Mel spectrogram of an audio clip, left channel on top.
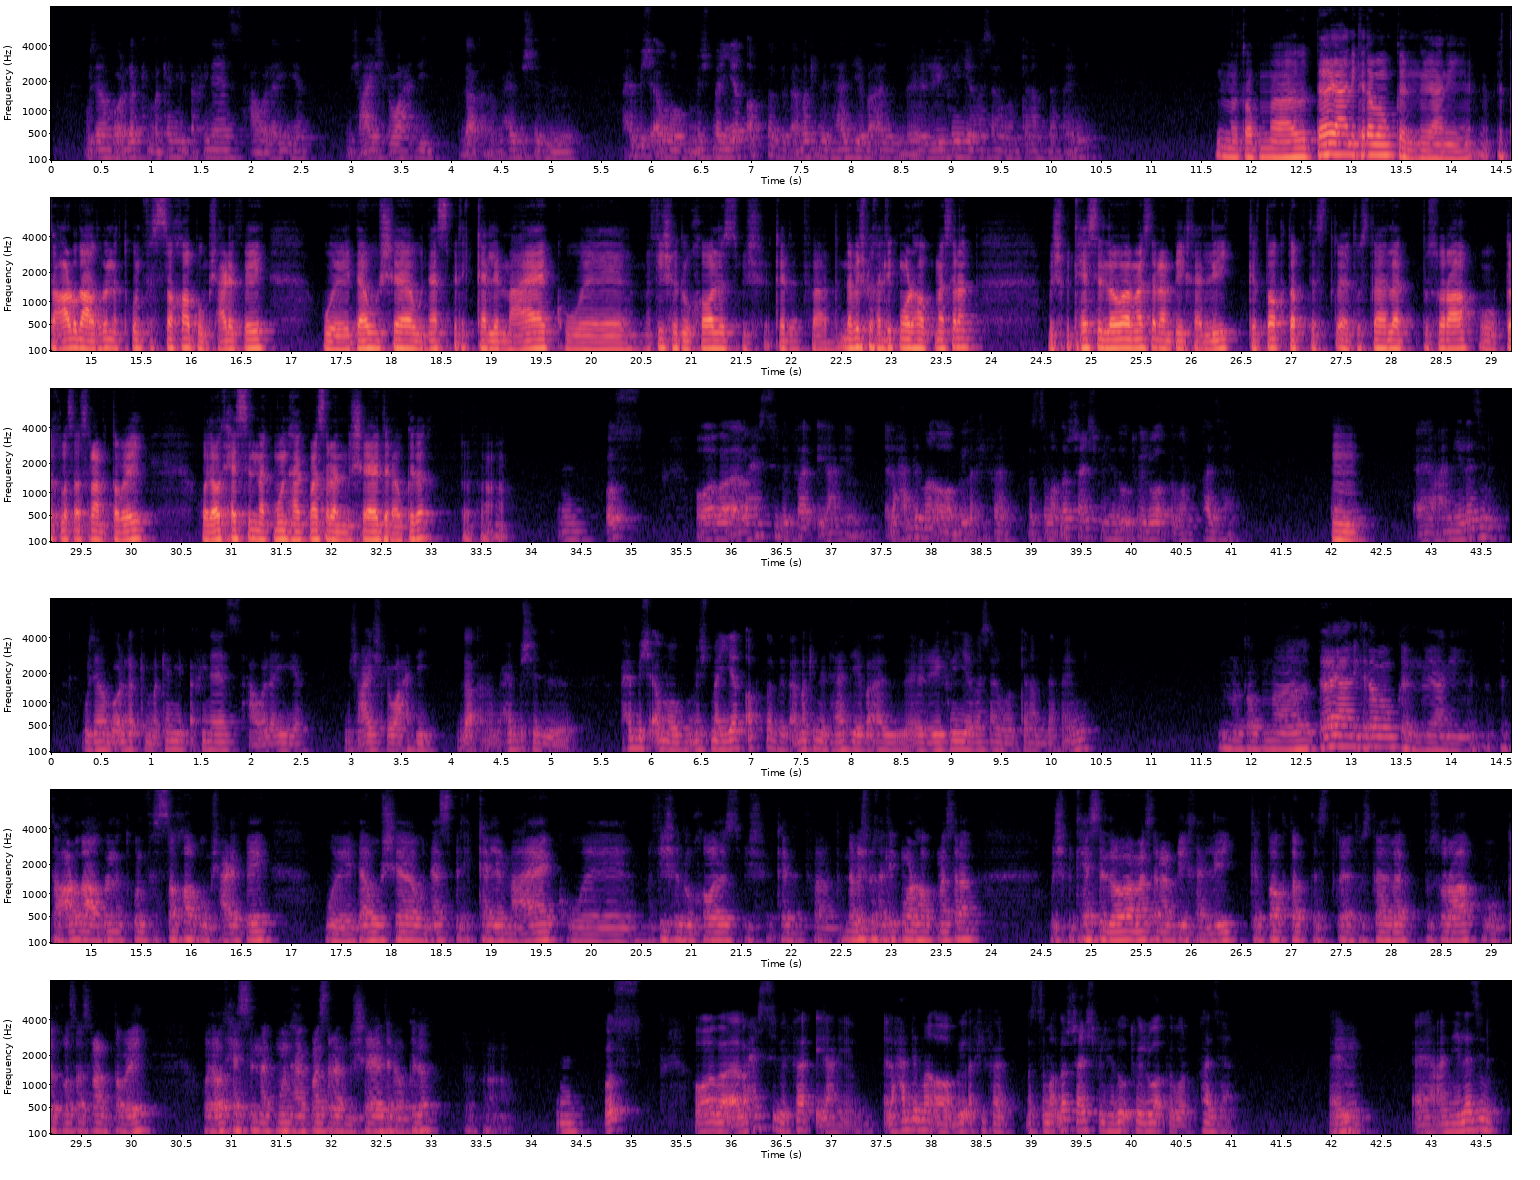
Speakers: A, on the right; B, on the left.
A: وزي ما بقول لك المكان يبقى فيه ناس حواليا مش عايش لوحدي لا انا ما بحبش ال... ما بحبش او مش ميال اكتر للاماكن الهاديه بقى الريفيه مثلا والكلام ده فاهمني
B: م- طب ما ده يعني كده ممكن يعني التعرض على طول انك تكون في الصخب ومش عارف ايه ودوشة وناس بتتكلم معاك ومفيش هدوء خالص مش كده فده مش بيخليك مرهق مثلا مش بتحس اللي هو مثلا بيخليك طاقتك تست- تستهلك بسرعة وبتخلص أسرع من الطبيعي ولو تحس إنك منهك مثلا مش قادر أو كده ف...
A: مم. بص هو بقى بحس بالفرق يعني لحد ما اه بيبقى فيه فرق بس ما اقدرش اعيش في الهدوء طول الوقت برضه هزهق فاهمني
B: م-
A: آه، يعني لازم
